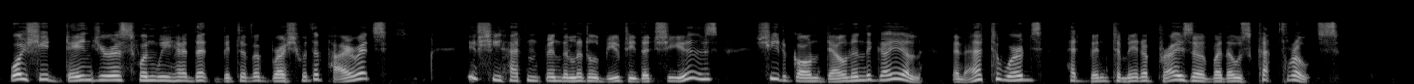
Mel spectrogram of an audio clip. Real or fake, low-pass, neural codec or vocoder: fake; 7.2 kHz; codec, 16 kHz, 4 kbps, FunCodec, trained on Chinese and English, 50 frames a second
